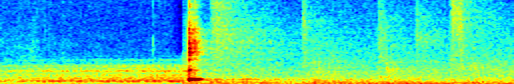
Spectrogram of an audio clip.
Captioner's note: cowbell dings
